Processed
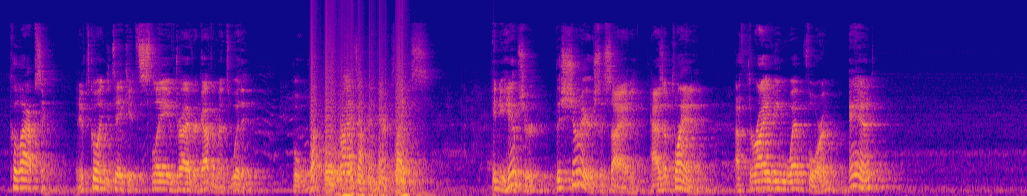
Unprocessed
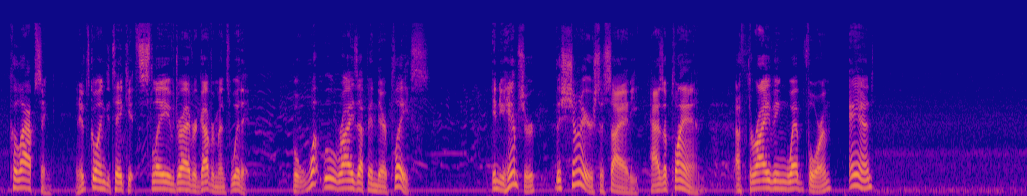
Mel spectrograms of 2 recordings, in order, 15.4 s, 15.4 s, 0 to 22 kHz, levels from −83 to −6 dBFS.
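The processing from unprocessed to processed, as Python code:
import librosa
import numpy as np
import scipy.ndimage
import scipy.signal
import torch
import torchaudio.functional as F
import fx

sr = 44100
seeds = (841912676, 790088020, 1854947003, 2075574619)

y = fx.cycle_switch(x, sr, every=3, mode='inverted', at=(4.63, 7.4), fade=0.02)
y = fx.room_shoebox(y, sr, seeds[0], volume_m3=440.0, walls='mixed', distance_m=0.9)
y = y * 10.0 ** (5.0 / 20.0)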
